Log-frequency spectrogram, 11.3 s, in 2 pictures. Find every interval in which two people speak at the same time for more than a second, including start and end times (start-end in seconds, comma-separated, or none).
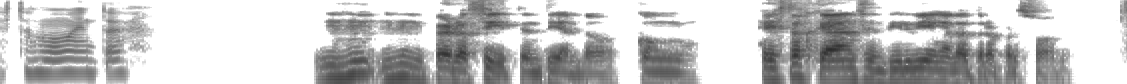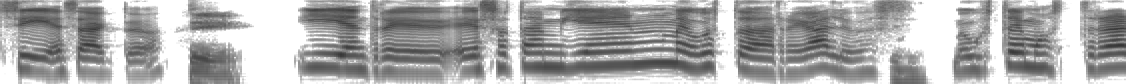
none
